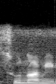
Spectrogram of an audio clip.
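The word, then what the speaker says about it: tsunami: सुनामी इज़ a series of, हाणे सुनामी जी spell बि यादि करे छॾिणी आहे, TSUNAM आहे, टी हिते साइलेंट आहे, इन खे सुनामी पढ़िबो आहे।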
